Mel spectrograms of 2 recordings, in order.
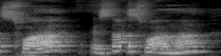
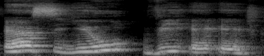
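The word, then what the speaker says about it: सुवः: It's not Swaha, or it's Suvah, Suvaha, that which brings you happiness.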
